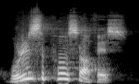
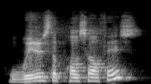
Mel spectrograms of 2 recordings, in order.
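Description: First: The voice falls at the end. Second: The voice rises at the end. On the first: The speaker calls it right. "降调，再来一遍" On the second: The speaker calls it wrong. "不要读成"

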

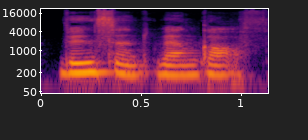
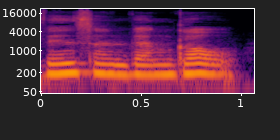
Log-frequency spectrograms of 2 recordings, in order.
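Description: First: The name is said with a British pronunciation. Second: The name is said with an American pronunciation. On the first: "我用的是音音，就是Van Gogh" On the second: "但是美音呢他也读作"

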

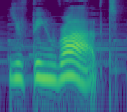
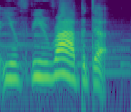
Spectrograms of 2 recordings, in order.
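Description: First: The final b is very light and quick. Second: The final b is released as a full syllable. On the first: The speaker calls it right. "都是非常轻的而且非常快速的robbed" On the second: The speaker calls it wrong. "你不能说出来变成but 那就不行了，它就会变成you've been robbed，那就不好听了"

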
